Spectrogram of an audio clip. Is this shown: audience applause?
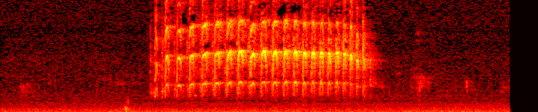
no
